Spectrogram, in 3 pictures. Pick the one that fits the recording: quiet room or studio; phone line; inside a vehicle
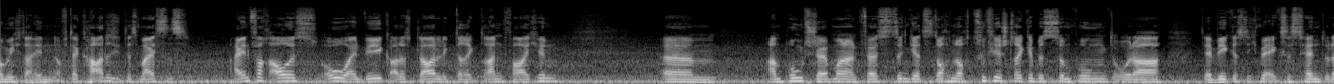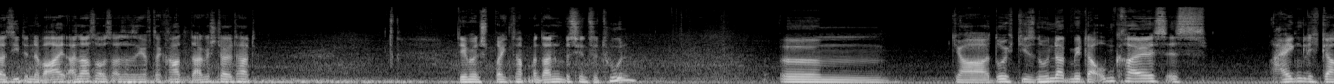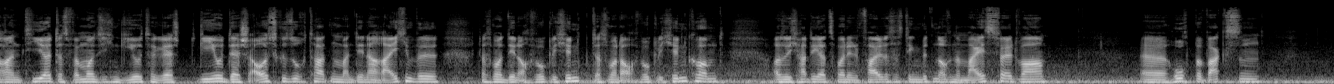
inside a vehicle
